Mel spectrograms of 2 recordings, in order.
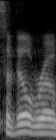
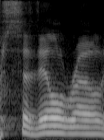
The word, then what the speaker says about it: Savile Row: gives oh no no this is Seville row bespoke generally you have to be careful with Seville row and this is how you spell it s-a-v-i-l-e because some Brands will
